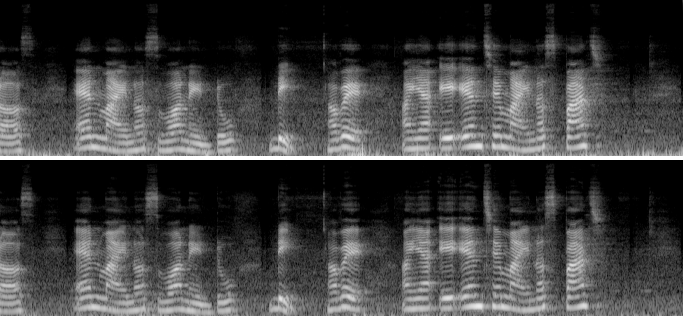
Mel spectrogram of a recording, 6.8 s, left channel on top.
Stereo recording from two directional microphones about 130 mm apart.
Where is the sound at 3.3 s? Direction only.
75° right (ahead or behind).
